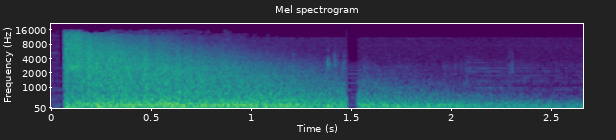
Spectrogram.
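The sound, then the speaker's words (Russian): A loud explosion bursts out suddenly and rolls into a deep, rumbling decay, briefly cutting out midway before the low boom continues to fade. No voices. “Известные примеры, когда пиво взрывается”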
